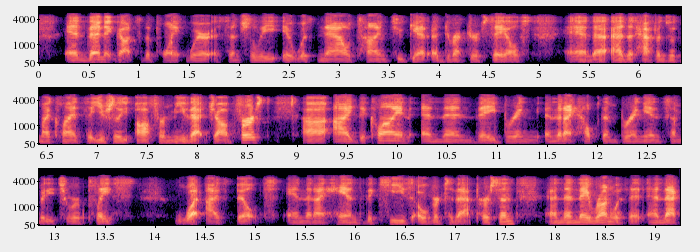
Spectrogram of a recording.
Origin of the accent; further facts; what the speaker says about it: California, United States; I live in California, about an hour north of San Francisco. I grew up in the Bay Area. I'm pretty much a West Coast guy.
